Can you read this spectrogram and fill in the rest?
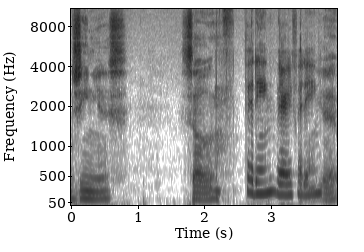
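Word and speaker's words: jeen-yuhs: Yeah, but it's like phonetically spelled like JEENIUS. dash U. I mean dash YUHS, like genius, like you know, like how you break a word down.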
